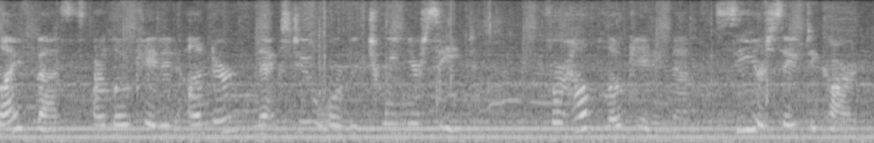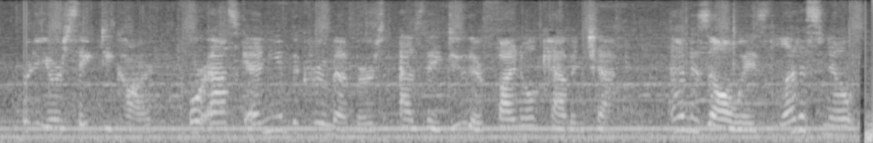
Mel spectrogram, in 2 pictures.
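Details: Adult woman, recorded safety announcement; ordinary speech.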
